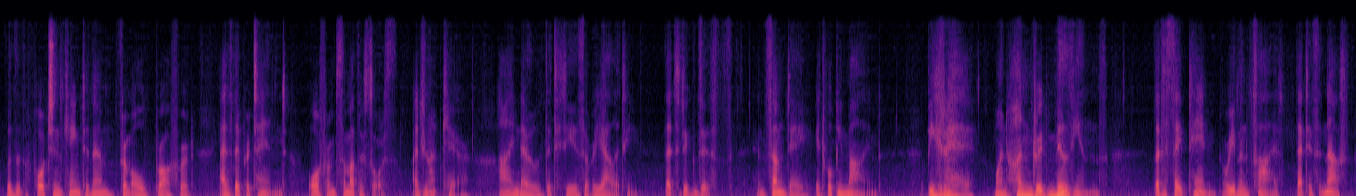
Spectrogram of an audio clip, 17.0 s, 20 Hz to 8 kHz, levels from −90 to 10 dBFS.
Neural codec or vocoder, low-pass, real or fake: codec, 16 kHz, 0.7 kbps, FocalCodec; 7.2 kHz; fake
